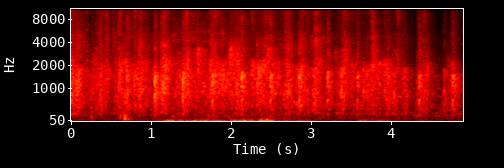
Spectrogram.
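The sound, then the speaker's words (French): An audience applauds at a public science café talk, with steady, dense clapping that continues at an even level throughout. “Donc, les applaudissements pour Monsieur Sarge.”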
